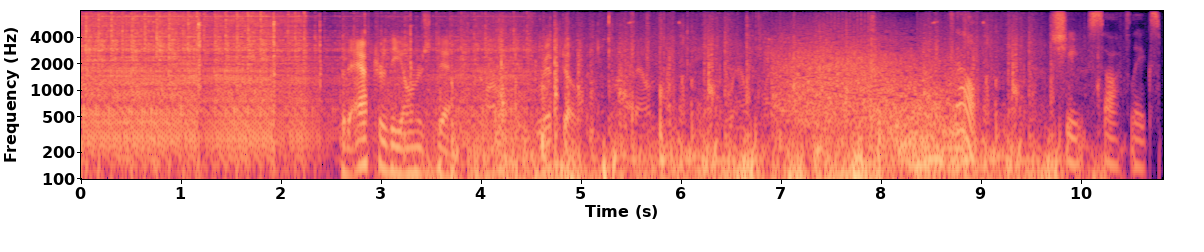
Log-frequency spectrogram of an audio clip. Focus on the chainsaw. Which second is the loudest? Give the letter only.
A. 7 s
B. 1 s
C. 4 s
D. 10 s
B.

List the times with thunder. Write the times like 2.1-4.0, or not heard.
6.8-8.8.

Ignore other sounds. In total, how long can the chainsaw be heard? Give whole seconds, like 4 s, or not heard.
5 s.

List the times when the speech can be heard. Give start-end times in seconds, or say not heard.
2.6-7.0, 8.7-10.7.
